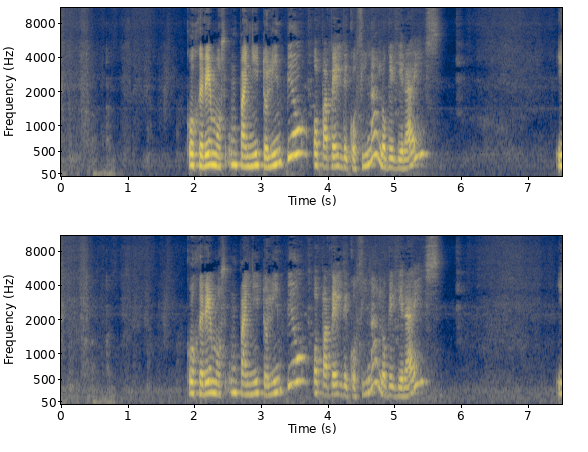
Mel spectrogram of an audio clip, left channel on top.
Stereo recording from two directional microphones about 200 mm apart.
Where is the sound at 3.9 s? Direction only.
25° left (ahead or behind).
